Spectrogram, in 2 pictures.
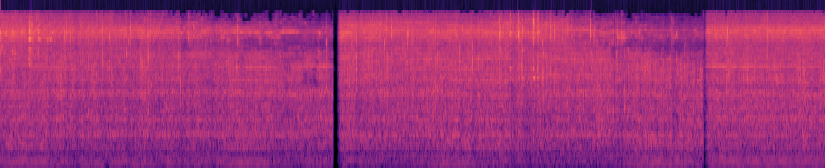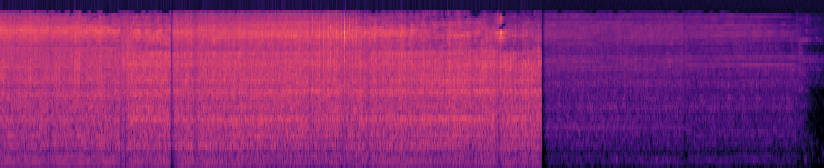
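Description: Bosch electric hand mixer running steadily at speed, its wire beaters whipping egg whites and sugar in a glass bowl into meringue. The motor sound cuts off about three-quarters of the way through.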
